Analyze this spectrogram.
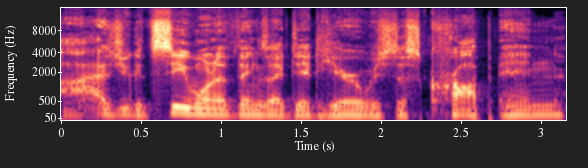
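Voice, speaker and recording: A man's voice comes through dry and close, with no echo. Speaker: photographer and photo editing educator. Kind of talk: screen-recorded editing walkthrough. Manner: casual with fillers; fast.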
